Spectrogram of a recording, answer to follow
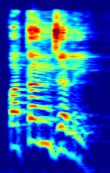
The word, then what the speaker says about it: पतंजलि: कर सकते हो पतंजलि कुछ लोग इसको पंत जली बोल देते हैं पंतजलि यह गलत होता है ध्यान रखना पंतजलि पंतजलि नहीं होगा यह पतंजलि होगा यह आपको ध्यान रखना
